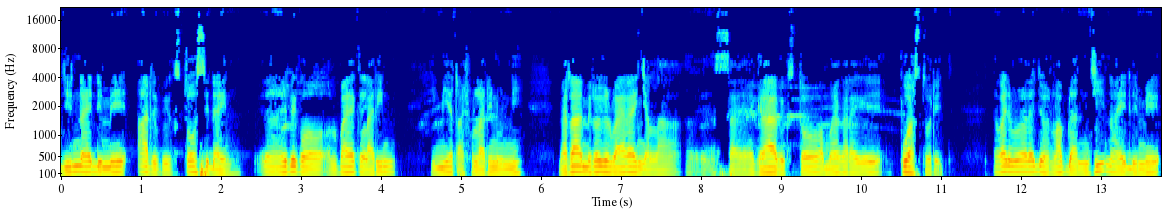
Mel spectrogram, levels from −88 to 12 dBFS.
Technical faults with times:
0.00-13.76 MP3 compression
1.54 pre-echo

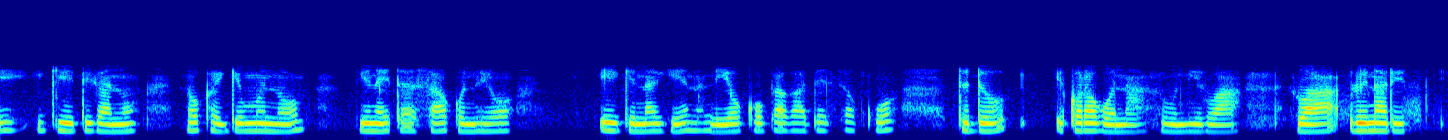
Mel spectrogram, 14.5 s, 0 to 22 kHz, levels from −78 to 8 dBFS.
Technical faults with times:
none

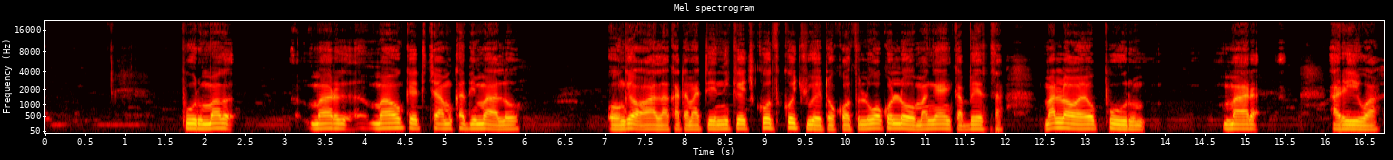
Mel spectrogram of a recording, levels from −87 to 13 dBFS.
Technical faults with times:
11.73-11.84 short stall from a late packet
11.88-11.90 short concealed packet loss
14.78-16.15 jitter buffer speed-up

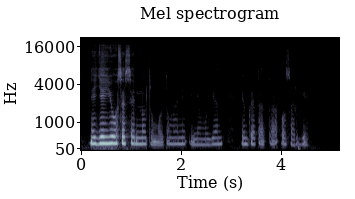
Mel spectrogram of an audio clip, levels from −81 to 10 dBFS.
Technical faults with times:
0.74-1.58 zipper noise

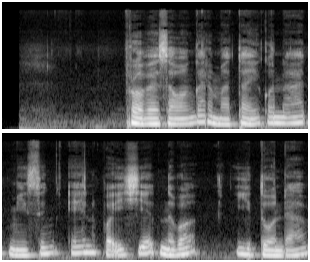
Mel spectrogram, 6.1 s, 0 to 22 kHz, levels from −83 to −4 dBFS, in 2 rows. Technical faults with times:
none

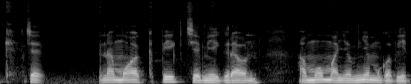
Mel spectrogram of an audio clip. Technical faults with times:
0.35-1.01 call audio freeze

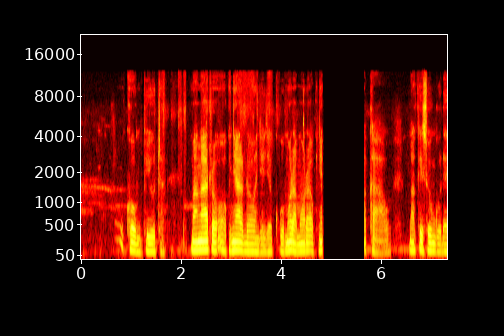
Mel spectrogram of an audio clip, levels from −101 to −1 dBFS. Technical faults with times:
1.21-1.26 short concealed packet loss
4.82-5.67 audio dropout to silence
6.18-6.22 short concealed packet loss

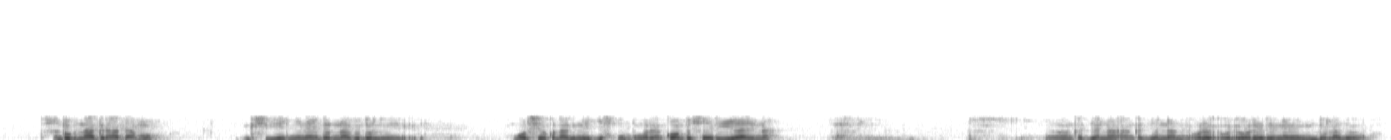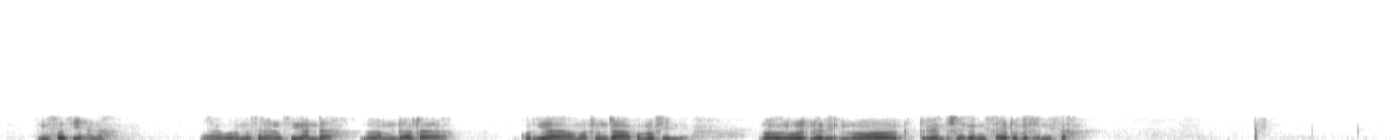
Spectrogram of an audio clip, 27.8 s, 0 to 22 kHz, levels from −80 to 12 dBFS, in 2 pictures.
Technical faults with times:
0.00-27.83 G.729 codec
14.72-14.93 VoIP packet loss concealed by the speech codec

